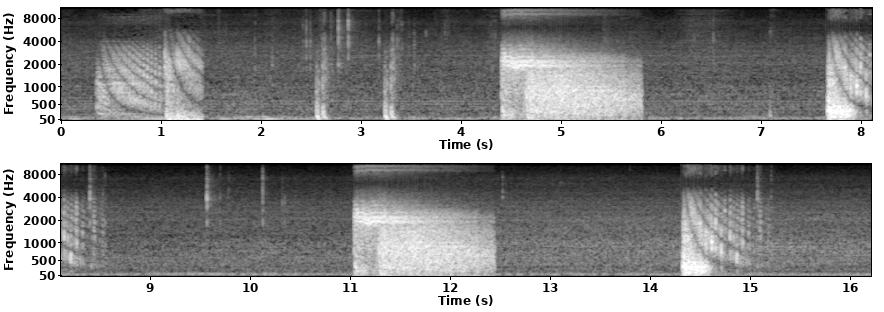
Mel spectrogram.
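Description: A shimmering magical whoosh sounds again and again, each burst ending abruptly.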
